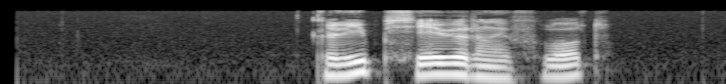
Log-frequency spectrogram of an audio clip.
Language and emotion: Russian, neutral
